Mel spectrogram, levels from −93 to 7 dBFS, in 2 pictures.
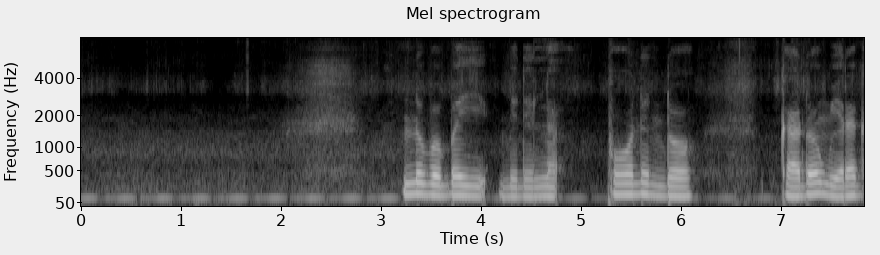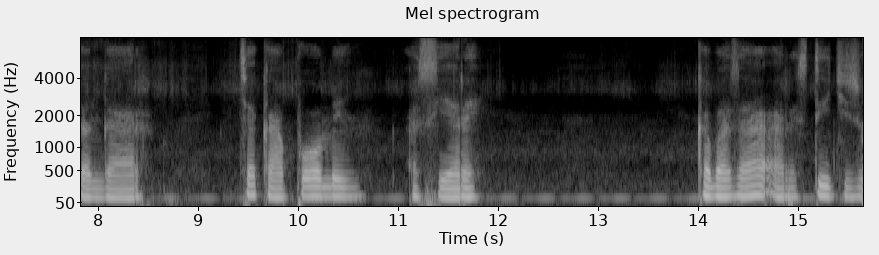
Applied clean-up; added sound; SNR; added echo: none; none; none; none.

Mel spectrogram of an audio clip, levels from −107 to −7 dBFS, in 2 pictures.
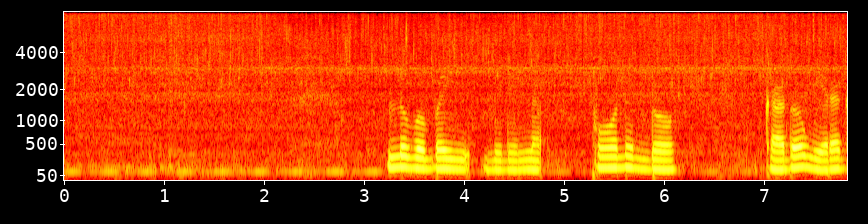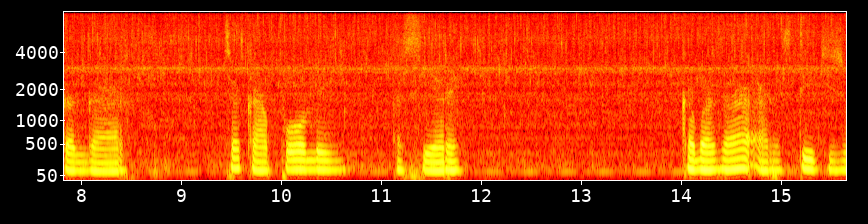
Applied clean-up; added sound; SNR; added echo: none; Sink (filling or washing) / Water tap, faucet; 13 dB; none.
